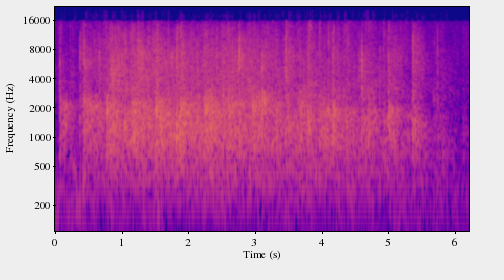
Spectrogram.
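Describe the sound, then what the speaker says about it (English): Conference guests at the UPASI annual conference inauguration give a round of applause, a steady patter of many hands clapping that fades toward the end, fairly faint and without voices. "A big round of applause."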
